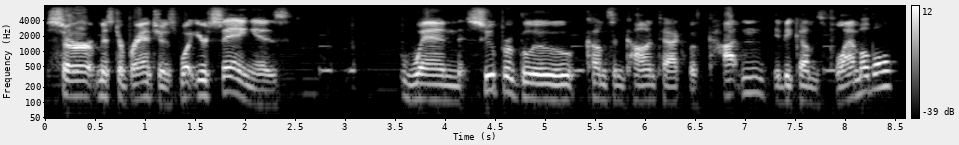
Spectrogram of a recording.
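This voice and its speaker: A man co-hosting a live call-in show, asking questions in a halting way, stumbling and repeating himself. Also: medium pitch, big pitch swings, lo-fi sound, faint music behind. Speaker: show co-host. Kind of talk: casual call-in banter.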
